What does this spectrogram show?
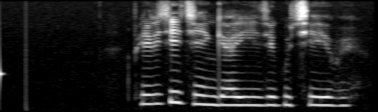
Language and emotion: Russian, neutral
